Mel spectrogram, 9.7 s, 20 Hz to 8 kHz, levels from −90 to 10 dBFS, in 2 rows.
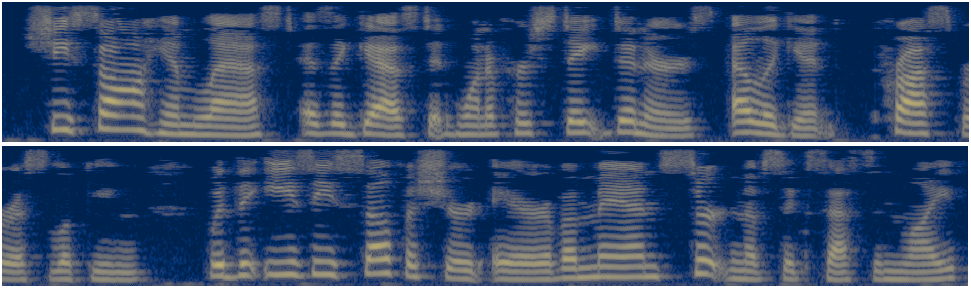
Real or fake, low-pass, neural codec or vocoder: real; 7.2 kHz; none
